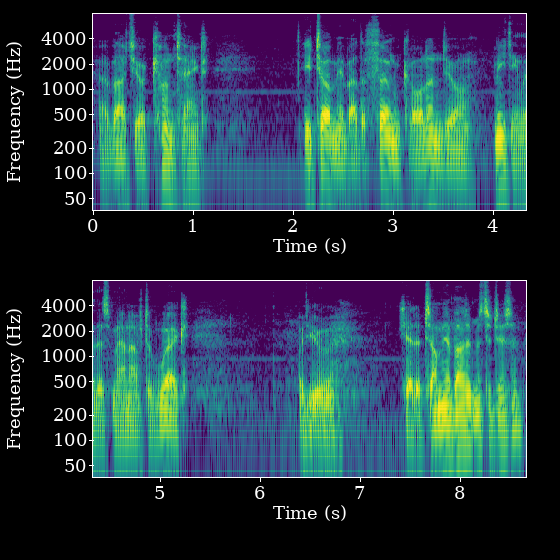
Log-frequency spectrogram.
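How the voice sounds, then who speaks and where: A police sergeant from a radio play, calm and methodical. His voice is very deep and creaky, with a lively swing in pitch as he puts short, probing questions. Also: full character voice. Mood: probing, measured. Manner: measured, probing, clipped questioning. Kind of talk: 1970s radio drama acting.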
